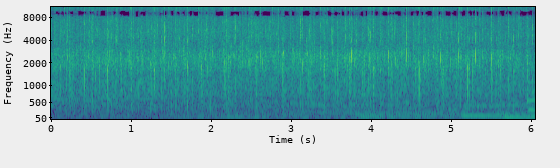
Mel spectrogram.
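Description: Audience applauding, many hands clapping at once. About halfway through, low sustained bass notes of music come in underneath.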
